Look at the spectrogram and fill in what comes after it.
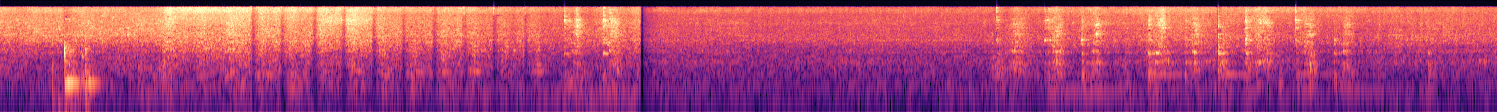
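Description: Ground mustard, ginger, garlic and green chilli paste sizzling in hot oil in a metal kadai, stirred and scraped against the pan with a flat metal spatula in two bouts of strokes, as the masala is fried down. The sizzle turns quieter about eight seconds in.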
